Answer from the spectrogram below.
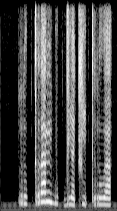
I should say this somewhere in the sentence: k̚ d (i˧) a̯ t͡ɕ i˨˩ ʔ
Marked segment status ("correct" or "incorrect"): incorrect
